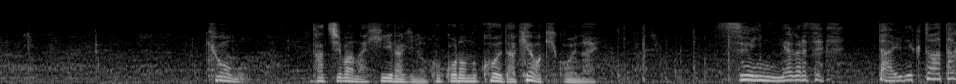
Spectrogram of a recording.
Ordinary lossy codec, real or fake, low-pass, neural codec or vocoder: none; fake; 7.2 kHz; codec, 16 kHz, 8 kbps, FreqCodec, larger model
